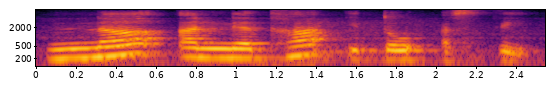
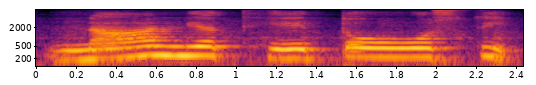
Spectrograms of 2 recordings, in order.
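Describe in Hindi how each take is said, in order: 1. शब्द अलग-अलग टुकड़ों में बोले गए हैं। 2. शब्द एक लंबे शब्द में जुड़ गए हैं। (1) "यानी हमने इस शब्द को तोड़ दिया, तोड़ के बोला" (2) "तो यहाँ दिखता क्या है"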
